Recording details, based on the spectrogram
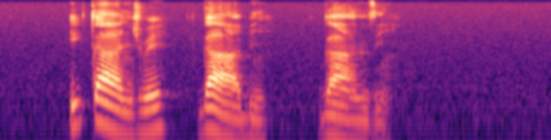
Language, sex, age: Swati, male, 21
